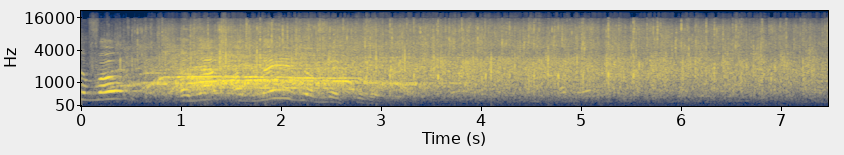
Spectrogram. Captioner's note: audience cheering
